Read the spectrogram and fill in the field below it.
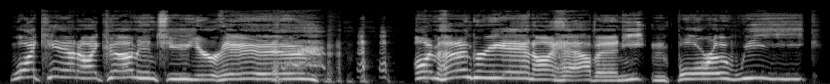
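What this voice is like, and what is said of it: Exaggerated pop-punk California singing accent. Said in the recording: “That California accent that doesn't exist anywhere but in that genre of music ... That's not English in any world part, just where you sing ... you have to hold your mouth that way to talk like that.”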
